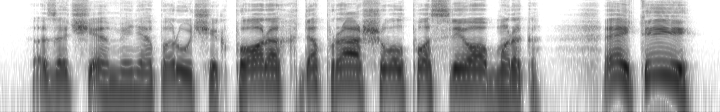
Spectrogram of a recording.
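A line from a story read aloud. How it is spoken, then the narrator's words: Shout. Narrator (Russian): крикнул он половому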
